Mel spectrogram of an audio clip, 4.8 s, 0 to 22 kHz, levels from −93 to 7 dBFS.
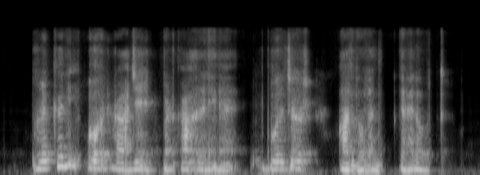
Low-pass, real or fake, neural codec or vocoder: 10.8 kHz; fake; codec, 24 kHz, 1.2 kbps, DualCodec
